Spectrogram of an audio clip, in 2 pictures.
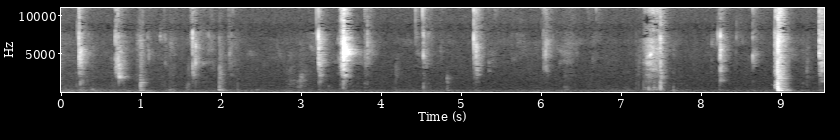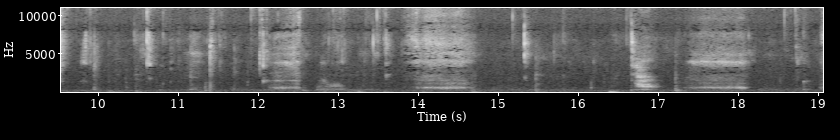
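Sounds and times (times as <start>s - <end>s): wet chewing and lip smacks: 0.1s - 2.2s, 3.0s - 6.4s, 7.3s - 13.8s.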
